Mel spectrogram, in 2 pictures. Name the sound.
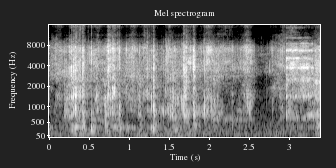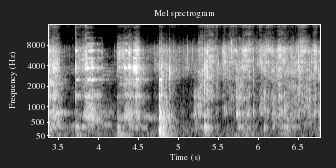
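stirring sweet pakora batter with sugar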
